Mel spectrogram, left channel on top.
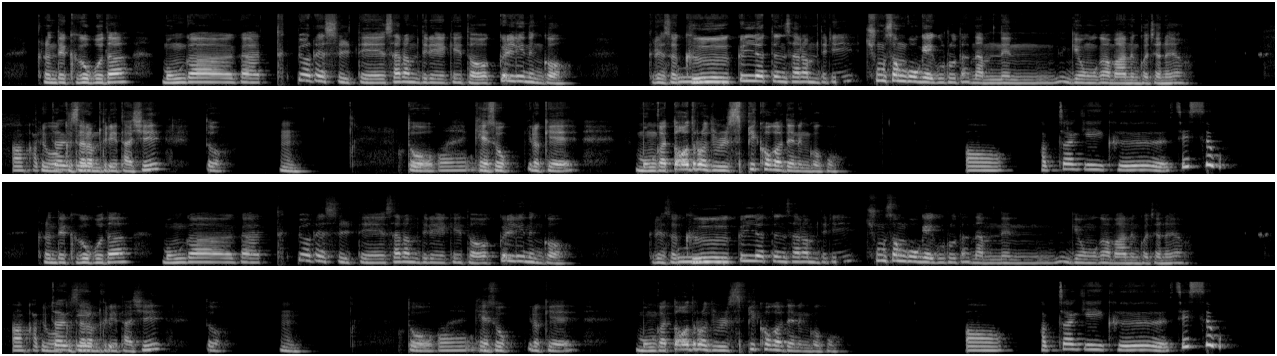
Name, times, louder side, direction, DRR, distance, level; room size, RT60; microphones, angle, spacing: voice 1, 0.4-2.6 3.0-5.7 6.5-11.9 13.1-15.0 15.5-15.8 16.8-17.1 17.5-18.8 19.1-21.2, left 4 dB, 60° left, 0.5 m, -24 dB
voice 2, 6.8-7.2 12.8-13.9 17.1-17.7 22.4-22.8 23.1-24.9, equal, 5° right, 0.4 m, -25 dB
7.3 x 6.7 x 7.4 m
head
